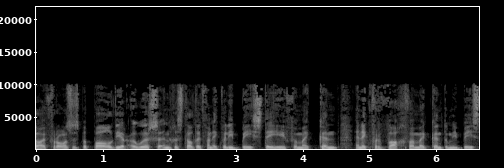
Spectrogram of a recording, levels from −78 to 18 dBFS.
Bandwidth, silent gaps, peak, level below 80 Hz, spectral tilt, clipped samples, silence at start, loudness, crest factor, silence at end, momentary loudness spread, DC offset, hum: 10.5 kHz; none; -6 dBFS; -66 dBFS; -4.5 dB/octave; under 0.1%; 0 s; -23 LUFS; 18 dB; 0 s; 4 LU; under 0.1%; none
